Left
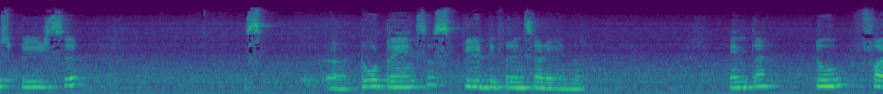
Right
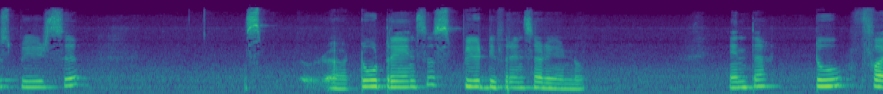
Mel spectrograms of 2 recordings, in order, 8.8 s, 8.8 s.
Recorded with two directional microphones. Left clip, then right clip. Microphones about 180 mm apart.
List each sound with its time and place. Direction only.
0.0 s speech: 55° right (ahead or behind)
3.2 s speech: 65° right (ahead or behind)
7.3 s a woman's voice: 65° right (ahead or behind)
